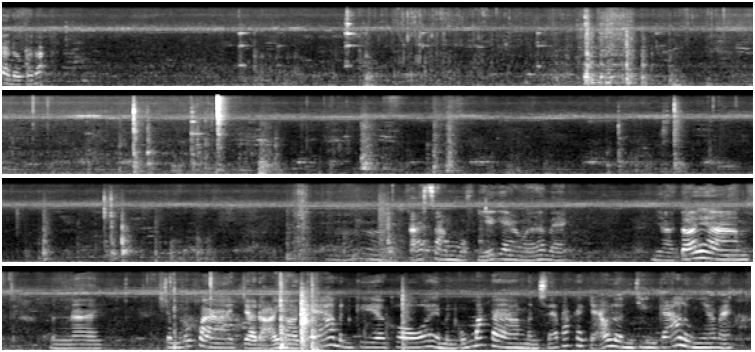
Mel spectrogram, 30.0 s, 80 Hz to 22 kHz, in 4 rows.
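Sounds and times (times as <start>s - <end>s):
crickets chirring: 0.0s - 30.0s
utensils clinking on metal pot: 2.4s - 6.9s, 8.7s - 9.8s.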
